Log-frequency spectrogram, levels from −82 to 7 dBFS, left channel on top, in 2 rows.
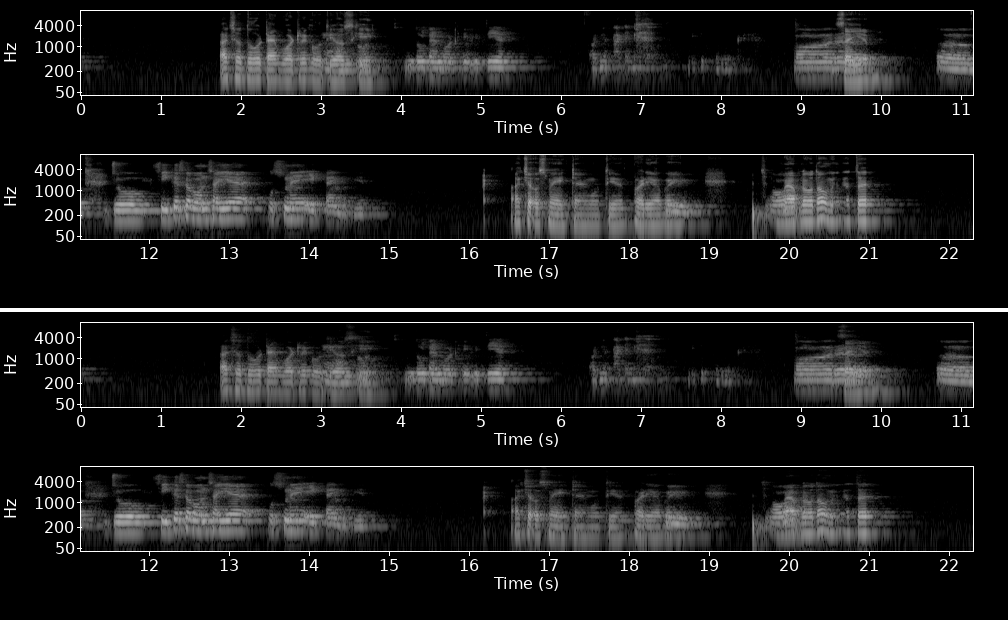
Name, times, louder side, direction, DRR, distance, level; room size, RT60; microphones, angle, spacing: voice 1, 1.7-3.7 6.9-7.2 9.5-9.8 11.2-11.4 16.5-18.7 19.0-19.2 19.8-21.0, left 5 dB, 85° left, 15 dB, 0.5 m, -32 dB
voice 2, 3.0-3.6 4.0-5.3 6.4-7.4 8.0-8.1 8.9-9.8 10.7-11.2 11.5-14.7 18.4-18.7 19.7-20.1, equal, 10° left, 5 dB, 0.6 m, -34 dB
12.0 x 5.1 x 5.1 m, 0.82 s
head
